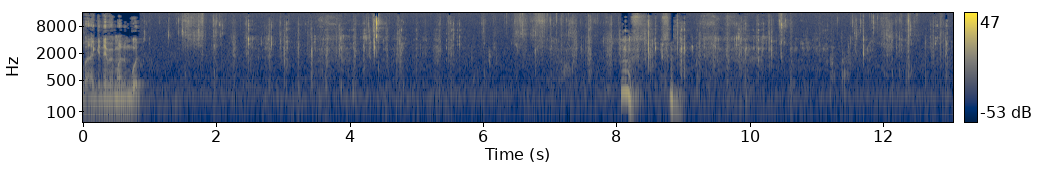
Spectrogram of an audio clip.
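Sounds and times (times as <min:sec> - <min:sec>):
wet chewing clicks: 0:00.9 - 0:13.0.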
